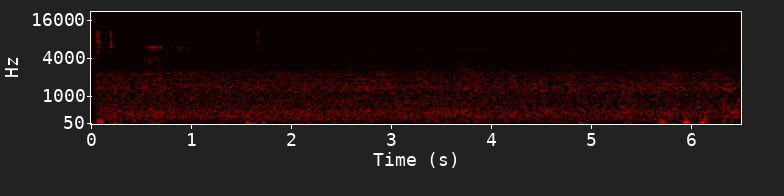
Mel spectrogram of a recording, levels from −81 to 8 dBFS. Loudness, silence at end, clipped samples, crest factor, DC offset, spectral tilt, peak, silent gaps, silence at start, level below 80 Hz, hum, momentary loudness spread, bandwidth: -61 LUFS; 0 s; under 0.1%; 26 dB; under 0.1%; -2.5 dB/octave; -36 dBFS; none; 0.05 s; -72 dBFS; none; 3 LU; 11.5 kHz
